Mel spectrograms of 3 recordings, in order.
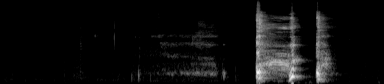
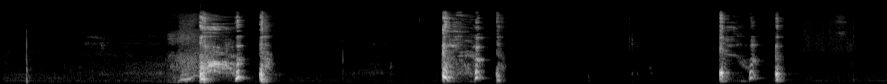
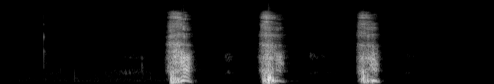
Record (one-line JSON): {"cough_length": "3.8 s", "cough_amplitude": 32768, "cough_signal_mean_std_ratio": 0.22, "three_cough_length": "8.9 s", "three_cough_amplitude": 31077, "three_cough_signal_mean_std_ratio": 0.24, "exhalation_length": "4.9 s", "exhalation_amplitude": 32768, "exhalation_signal_mean_std_ratio": 0.26, "survey_phase": "beta (2021-08-13 to 2022-03-07)", "age": "18-44", "gender": "Male", "wearing_mask": "No", "symptom_cough_any": true, "symptom_new_continuous_cough": true, "symptom_runny_or_blocked_nose": true, "symptom_fatigue": true, "symptom_headache": true, "symptom_change_to_sense_of_smell_or_taste": true, "symptom_onset": "3 days", "smoker_status": "Never smoked", "respiratory_condition_asthma": false, "respiratory_condition_other": false, "recruitment_source": "Test and Trace", "submission_delay": "1 day", "covid_test_result": "Positive", "covid_test_method": "RT-qPCR"}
